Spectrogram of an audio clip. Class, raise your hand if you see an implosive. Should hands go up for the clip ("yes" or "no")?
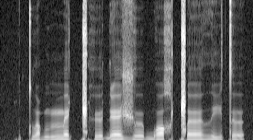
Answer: yes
